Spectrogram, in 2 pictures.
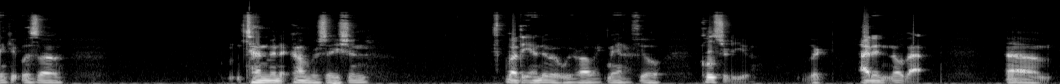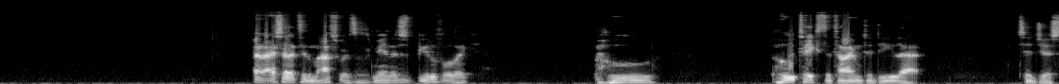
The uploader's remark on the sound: Apologies in advance for the sound quality ill get there lol.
